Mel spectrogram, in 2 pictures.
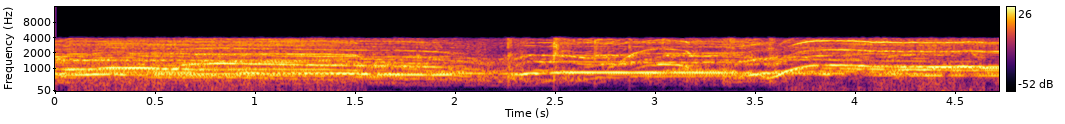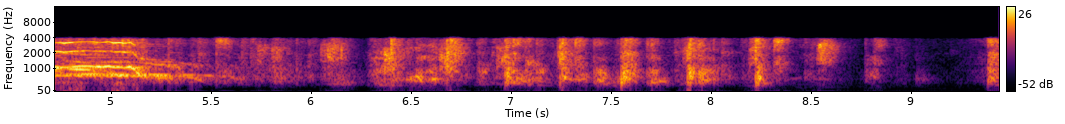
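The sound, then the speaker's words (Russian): An audience shouts together in joy, a loud, sustained collective roar with whoops lasting about five seconds, then breaking into ragged, softer bursts of noise. “И напоследок мы с вами еще разок поорем, прежде чем выйти в гадкий мир. В этот раз от радости.”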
